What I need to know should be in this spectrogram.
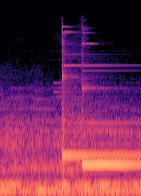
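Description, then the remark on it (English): A doorbell chime rings twice in quick succession, the second ding striking before the first tone fades, both ringing out over a steady low background hum. “Went the doorbell, and before the chime could finish sounding out, it rang again and again, each time quicker than the last.”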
